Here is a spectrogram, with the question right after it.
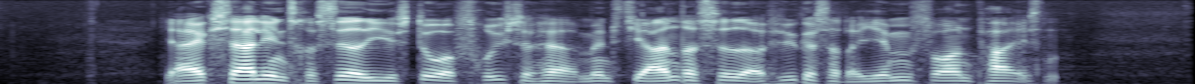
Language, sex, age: Danish, male, 23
